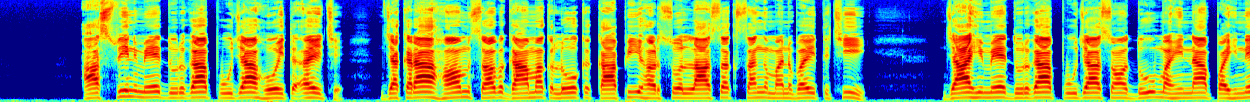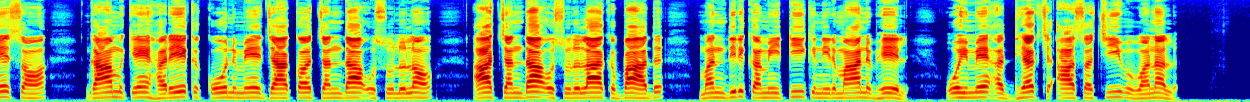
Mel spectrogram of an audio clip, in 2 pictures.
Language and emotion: Maithili, neutral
